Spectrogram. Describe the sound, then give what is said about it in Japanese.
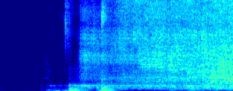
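Water from a tap rinses cut hair off a head. It starts abruptly, with a few splashing bursts, then settles into a steady, bright hiss that grows slightly louder toward the end. “まずはさっとカットで残った髪の毛を洗い流しつつ、”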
